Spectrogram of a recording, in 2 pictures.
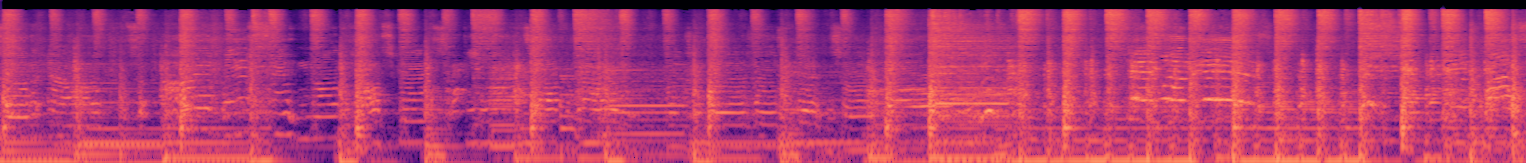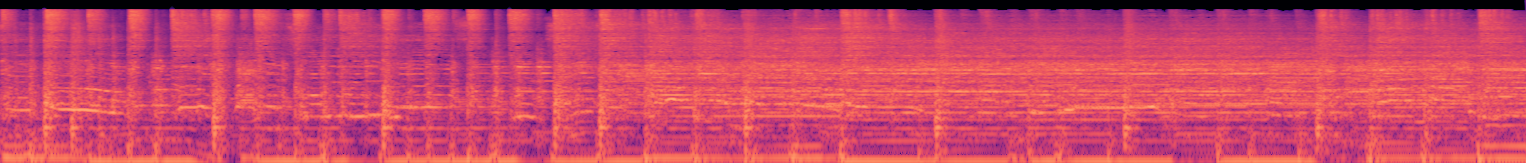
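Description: Indie rock band playing live: a drum kit, bass and electric guitar, with two voices singing. The drums hit in a broken, stop-start pattern at first, then the full band plays steadily from about ten seconds in.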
